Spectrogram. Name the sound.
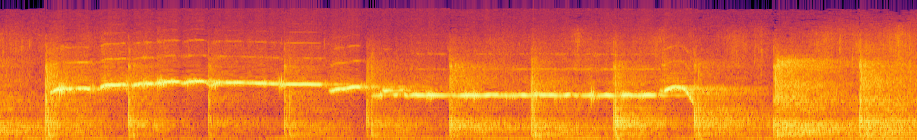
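whistling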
